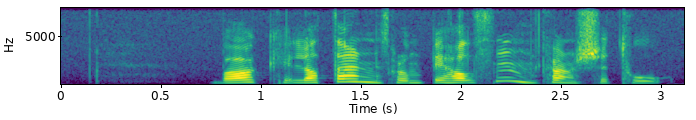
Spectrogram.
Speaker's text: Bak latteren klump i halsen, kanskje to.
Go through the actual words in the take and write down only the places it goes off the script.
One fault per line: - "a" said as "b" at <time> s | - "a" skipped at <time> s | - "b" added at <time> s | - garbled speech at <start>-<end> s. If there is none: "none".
none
